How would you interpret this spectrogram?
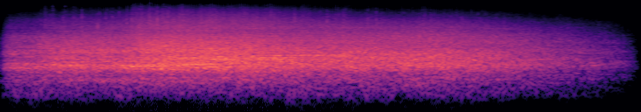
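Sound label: Basketball Crowd Cheer; SFX Kit; Crowds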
